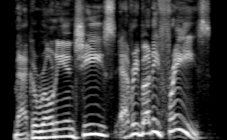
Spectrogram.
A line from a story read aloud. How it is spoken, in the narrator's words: Sam, the camp counselor, called out over the rowdy summer campers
